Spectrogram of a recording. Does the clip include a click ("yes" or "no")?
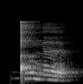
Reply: yes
